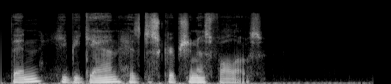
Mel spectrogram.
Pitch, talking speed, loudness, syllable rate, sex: 105 Hz, 105 wpm, -17 LUFS, 4.5 syllables/s, male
